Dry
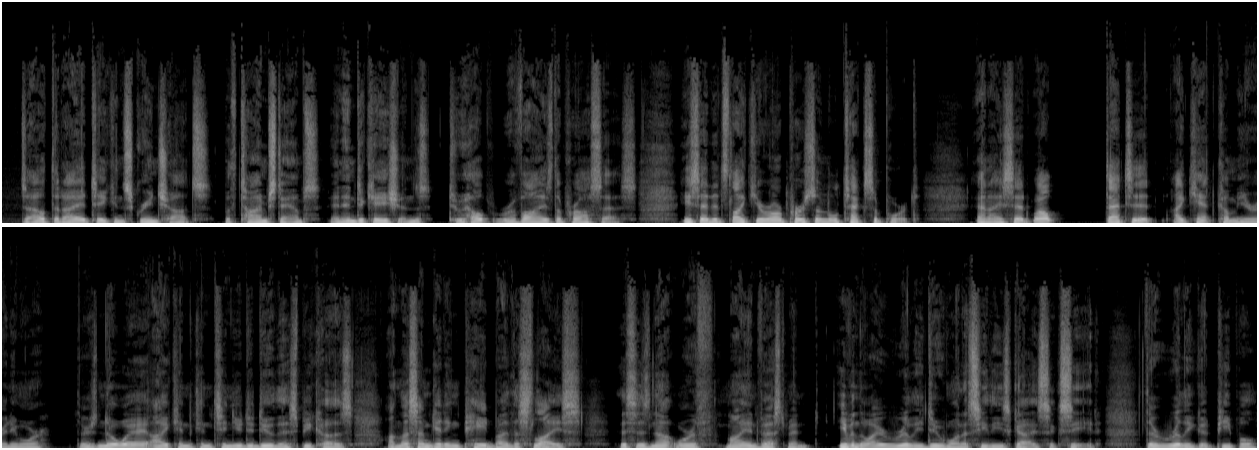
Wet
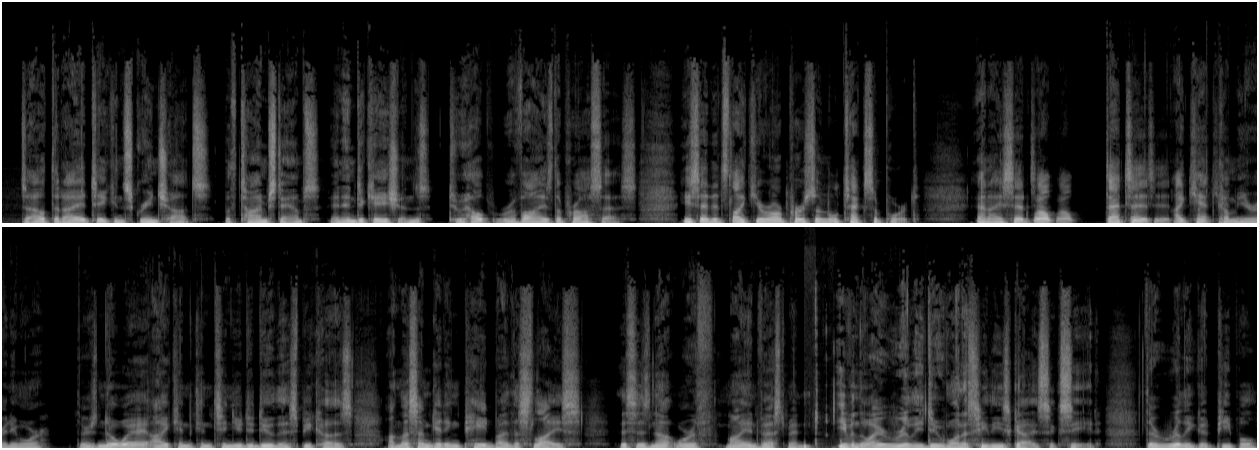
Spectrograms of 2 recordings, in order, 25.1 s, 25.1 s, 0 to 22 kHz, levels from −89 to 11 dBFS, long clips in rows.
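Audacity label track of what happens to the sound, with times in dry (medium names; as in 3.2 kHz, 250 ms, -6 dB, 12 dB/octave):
10.070000	12.360000	delay 221 ms -12 dB
20.570000	22.730000	three bands compressed up and down depth 100%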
